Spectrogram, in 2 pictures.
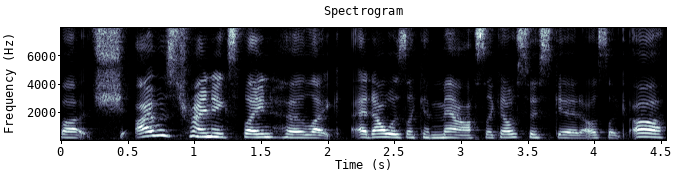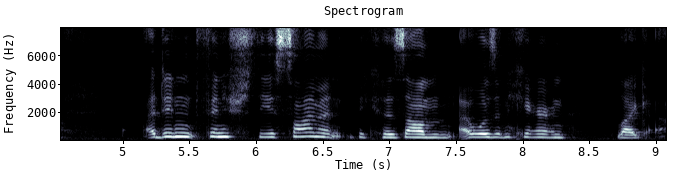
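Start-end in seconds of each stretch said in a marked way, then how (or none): none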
